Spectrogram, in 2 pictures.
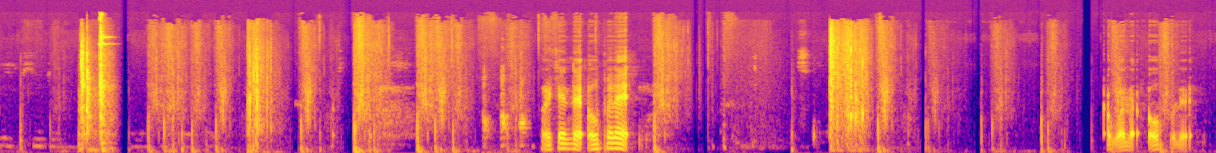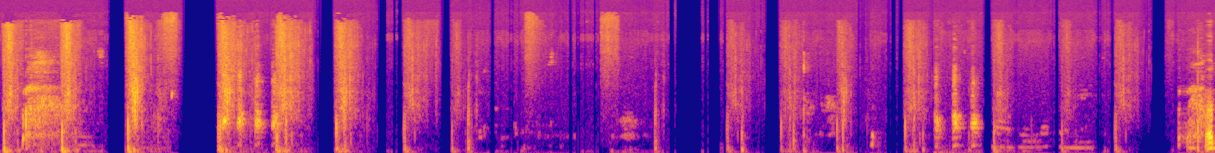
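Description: Wooden blocks are placed with short, dull knocks.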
